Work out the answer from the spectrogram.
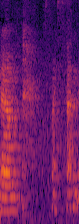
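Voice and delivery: ordinary talk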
